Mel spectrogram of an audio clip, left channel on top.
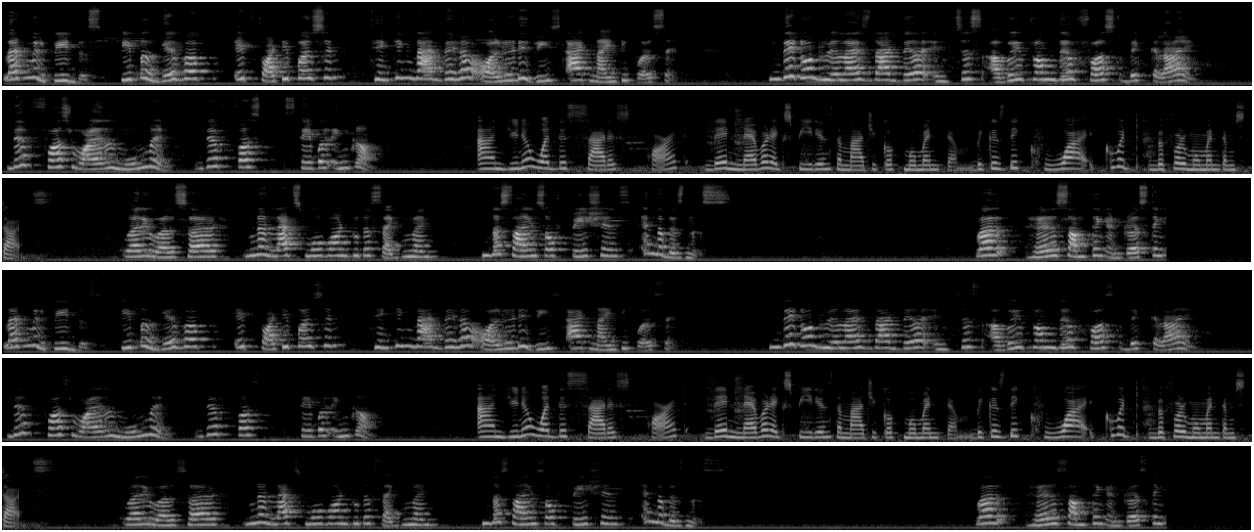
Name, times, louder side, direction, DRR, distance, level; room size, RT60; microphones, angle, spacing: voice 1, 0.0-0.9 1.2-3.4 3.7-6.7 7.7-12.0 12.5-15.1 15.5-16.3 26.2-29.4 29.8-32.0 34.7-36.7, left 4 dB, 75° left, 2.7 m, -29 dB
voice 2, 17.3-25.2, right 1 dB, 5° right, 4.5 m, -33 dB
head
